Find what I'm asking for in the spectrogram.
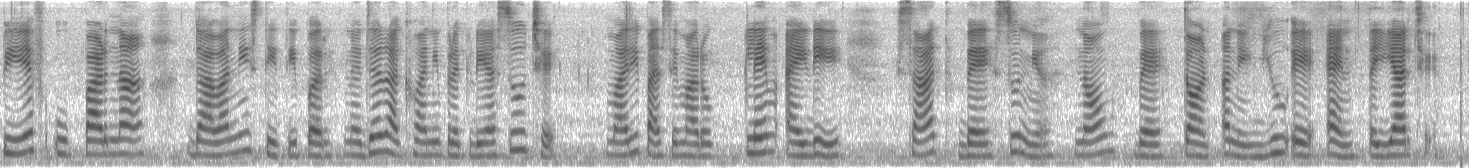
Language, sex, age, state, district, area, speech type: Gujarati, female, 18-30, Gujarat, Surat, rural, read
